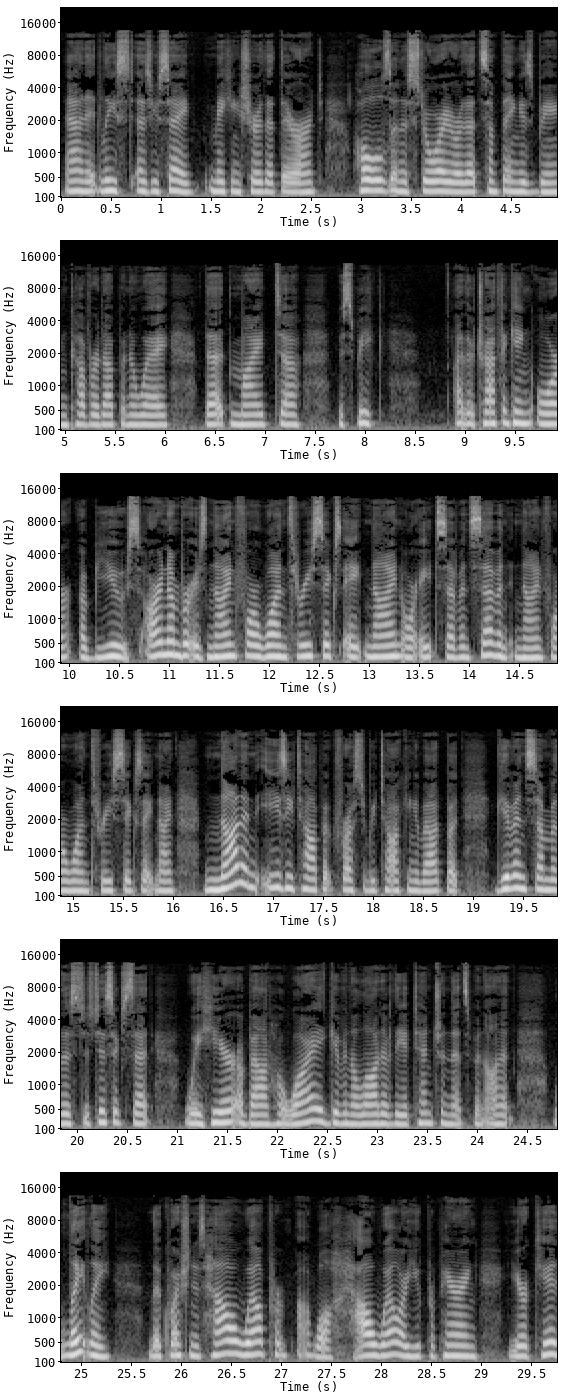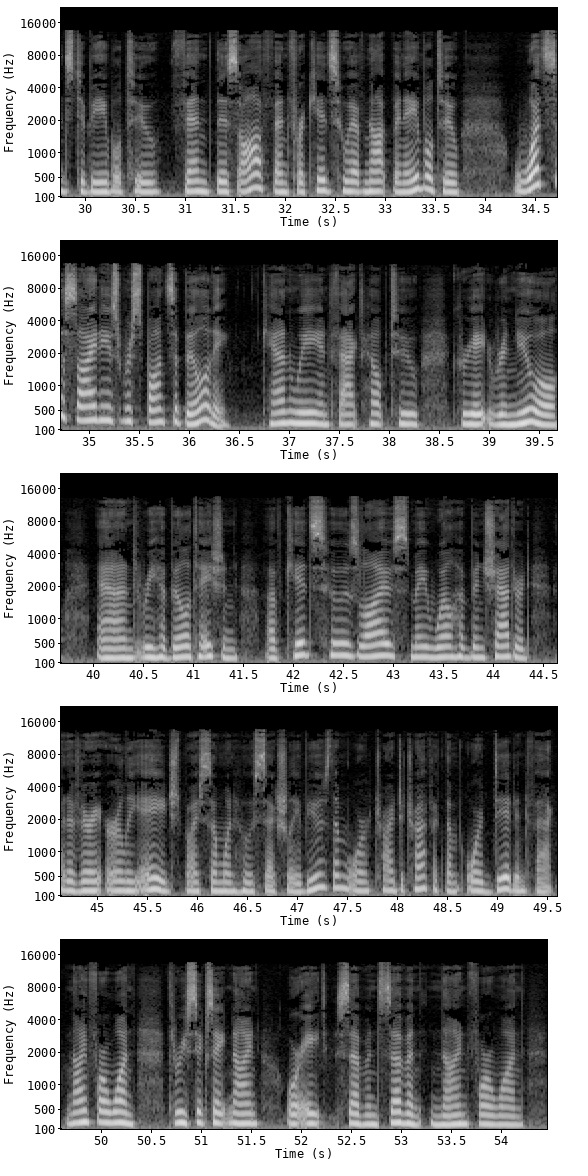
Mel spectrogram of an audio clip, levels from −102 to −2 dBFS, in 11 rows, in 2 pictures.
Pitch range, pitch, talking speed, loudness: 195-225 Hz, 210 Hz, 160 wpm, -25 LUFS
